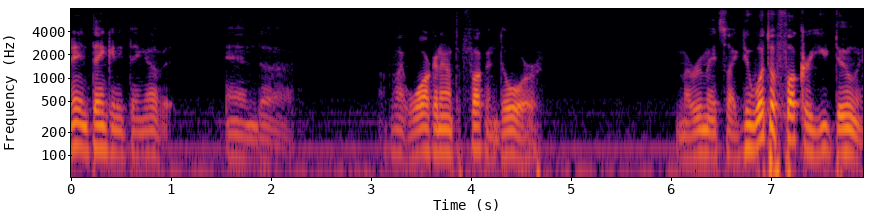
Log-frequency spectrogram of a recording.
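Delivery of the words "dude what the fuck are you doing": put-on hostile, confrontational, aggressive tone. Retelling how his roommate stopped him at the door, retelling it real aggressive. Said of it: "Like real aggressive".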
